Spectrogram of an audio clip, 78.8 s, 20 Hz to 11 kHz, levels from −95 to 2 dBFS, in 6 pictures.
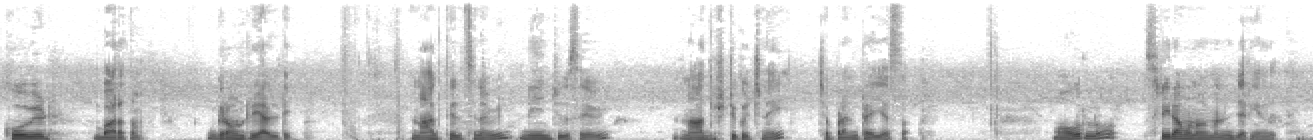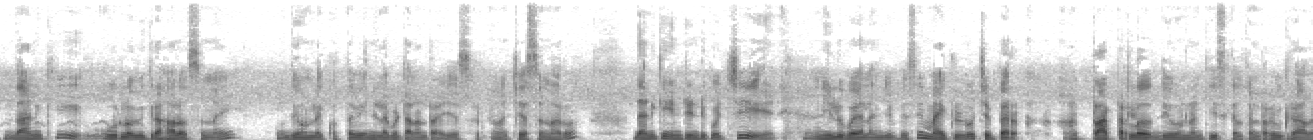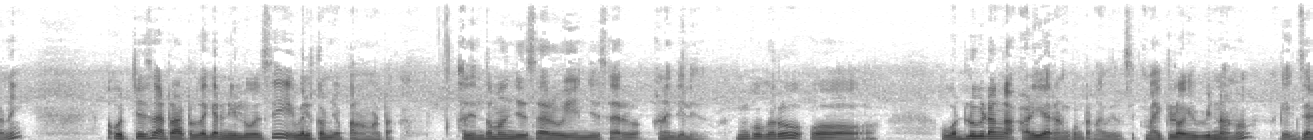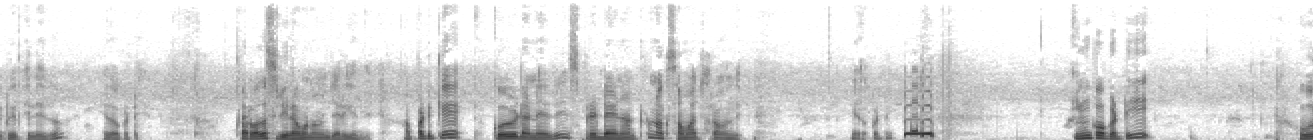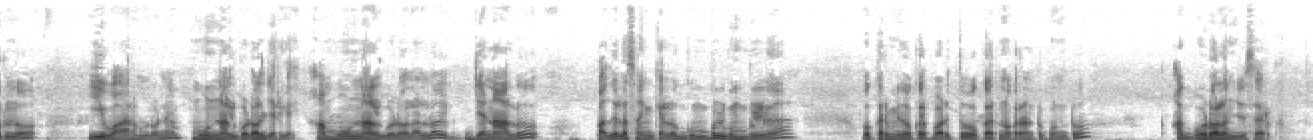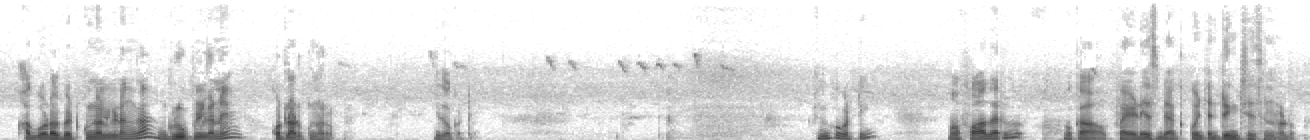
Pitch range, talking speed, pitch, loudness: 130-160 Hz, 95 wpm, 140 Hz, -30 LUFS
